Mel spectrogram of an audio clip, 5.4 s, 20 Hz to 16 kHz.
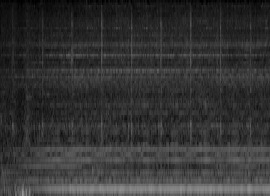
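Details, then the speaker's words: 42-inch Aloha Breeze hugger ceiling fan on low speed: steady motor hum and buzz with bearing noise and a regular scrape about three to four times a second, rubbing against something unidentified. "his fan does have a lot of bearing noise too and it buzzes a lot yeah it does really scrape against something but I don't know what it is"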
